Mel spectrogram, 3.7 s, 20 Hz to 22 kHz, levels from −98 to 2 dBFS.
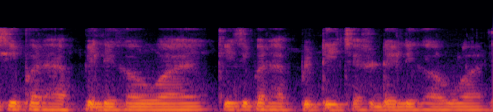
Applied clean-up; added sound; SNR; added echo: neural separator model SepFormer DNS4.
